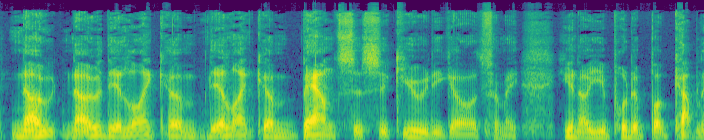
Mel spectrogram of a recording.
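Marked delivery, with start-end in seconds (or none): none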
